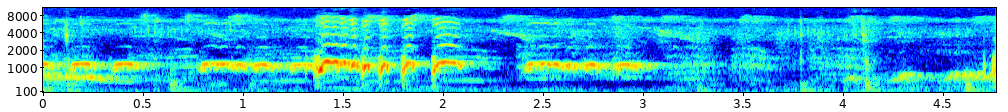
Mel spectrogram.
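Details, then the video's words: Local zebra dove, a loud-voiced bird in vigorous song, sounds overlapping low cooing phrases with a burst of rapid staccato notes in the middle, as if more than one dove is calling at once. "PERKUTUT LOKAL GACOR Suara Besar"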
